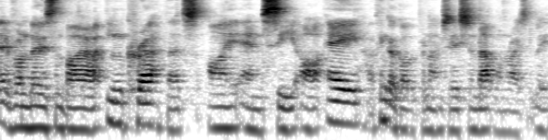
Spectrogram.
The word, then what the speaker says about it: Incra: The kind of brand name that everyone knows them by are Incra, that's I-N-C-R-A. I think I got the pronunciation of that one right at least.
